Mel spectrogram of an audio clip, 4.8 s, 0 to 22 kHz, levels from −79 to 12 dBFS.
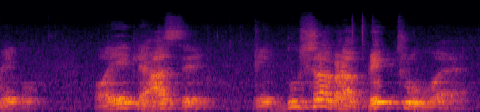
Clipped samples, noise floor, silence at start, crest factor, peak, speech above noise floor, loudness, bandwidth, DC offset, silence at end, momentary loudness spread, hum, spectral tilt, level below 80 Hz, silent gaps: under 0.1%; -46 dBFS; 0 s; 16 dB; -2 dBFS; 30 dB; -17 LUFS; 11.5 kHz; under 0.1%; 0.15 s; 14 LU; none; -5.5 dB/octave; -60 dBFS; none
